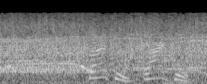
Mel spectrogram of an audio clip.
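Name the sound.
crowd applauding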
